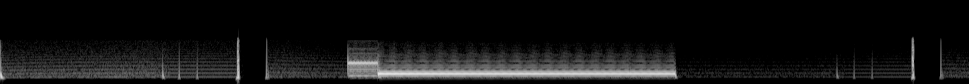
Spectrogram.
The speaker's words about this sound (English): Castro Air, standby for tones.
